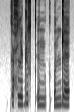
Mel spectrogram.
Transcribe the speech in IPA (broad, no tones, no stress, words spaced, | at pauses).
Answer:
kɨħlɪ ɖʉstʼɨn̪ukʔʊn ɖɛ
